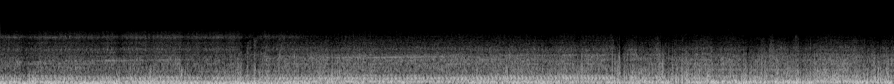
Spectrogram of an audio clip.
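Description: A motorcycle rides along a rough, broken road through green countryside on the way to Raireshwar, its engine a steady drone buried under constant wind buffeting the microphone.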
